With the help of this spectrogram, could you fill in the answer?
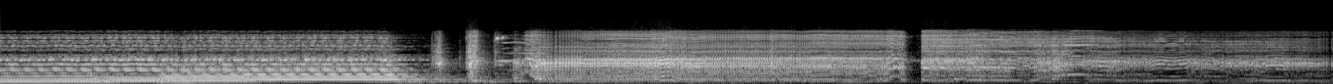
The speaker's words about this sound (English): This is your host, welcoming you in through the squeaking door.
